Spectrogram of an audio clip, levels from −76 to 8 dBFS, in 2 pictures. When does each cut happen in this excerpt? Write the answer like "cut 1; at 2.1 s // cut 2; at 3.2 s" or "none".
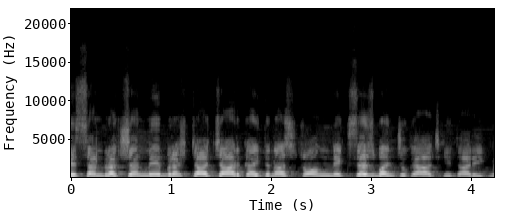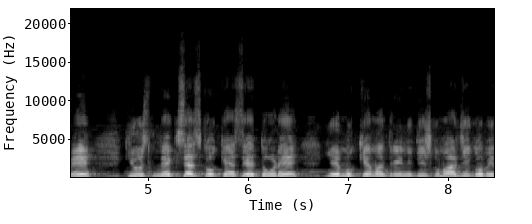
none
